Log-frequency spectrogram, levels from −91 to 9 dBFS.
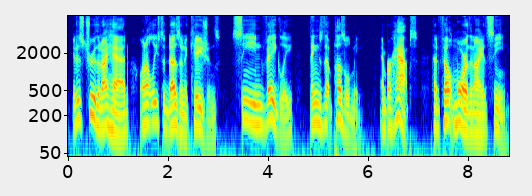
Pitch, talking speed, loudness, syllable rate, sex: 120 Hz, 185 wpm, -22 LUFS, 4.6 syllables/s, male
